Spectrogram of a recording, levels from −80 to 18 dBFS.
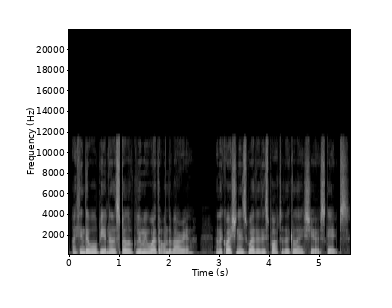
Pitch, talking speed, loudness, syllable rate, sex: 115 Hz, 255 wpm, -18 LUFS, 6.8 syllables/s, male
